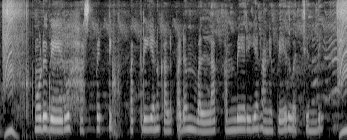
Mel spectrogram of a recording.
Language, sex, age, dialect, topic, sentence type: Telugu, female, 25-30, Southern, agriculture, statement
